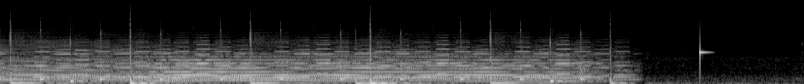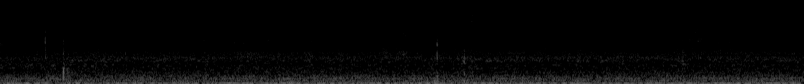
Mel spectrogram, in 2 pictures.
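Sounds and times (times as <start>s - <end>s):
background music: 0.0s - 6.4s.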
